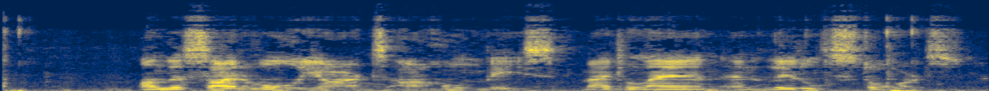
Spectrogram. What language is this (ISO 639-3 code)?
eng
